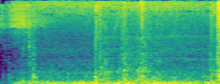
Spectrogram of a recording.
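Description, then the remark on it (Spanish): A loud, steady low rumble and mechanical drone from the traction of a moving Alvia train crossing the Pajares variant, heard from inside the passenger carriage on the journey from Chamartín to Asturias, with intermittent clunks and brief hissing bursts; no voices. “Un ruido que al parecer se debe a la tracción de los trenes que los pasajeros que venían ayer por la tarde desde Chamartín tuvieron que soportar hasta su llegada a Asturias durante todo el trayecto.”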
